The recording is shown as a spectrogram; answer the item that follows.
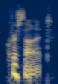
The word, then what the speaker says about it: croissant: I'm going to say croissant because that's just the accepted Americanized pronunciation.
